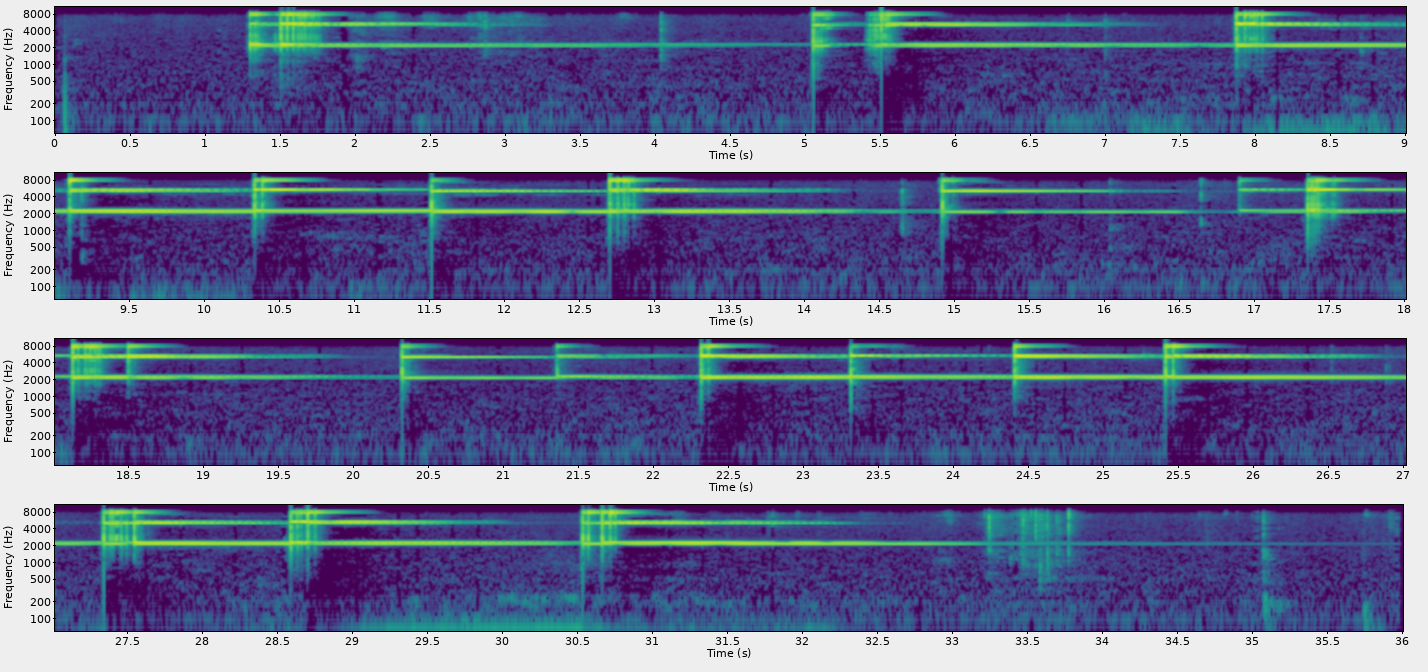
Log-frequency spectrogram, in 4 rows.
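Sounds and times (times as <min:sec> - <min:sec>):
tingsha cymbals ringing: 0:01.3 - 0:35.7.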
